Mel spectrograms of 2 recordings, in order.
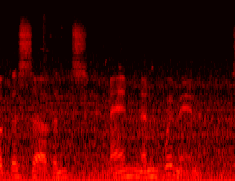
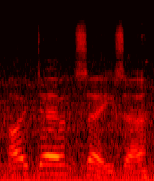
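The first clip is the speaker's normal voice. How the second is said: afraid; 7 semitones higher, 3 dB louder than usual. A narrator's reading. Terrified butler refuses.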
